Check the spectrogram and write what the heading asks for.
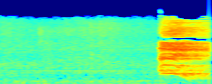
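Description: A karateka's kiai during kata: a sudden, loud, pitched shout about one and a half seconds in, after a quieter stretch.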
